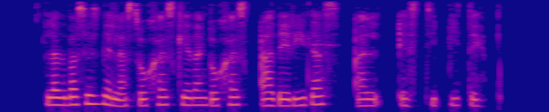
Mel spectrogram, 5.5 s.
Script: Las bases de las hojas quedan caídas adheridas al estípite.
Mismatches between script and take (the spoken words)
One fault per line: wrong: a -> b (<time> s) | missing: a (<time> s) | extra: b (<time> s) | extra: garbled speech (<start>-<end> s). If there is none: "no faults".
wrong: caídas -> hojas (2.1 s)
